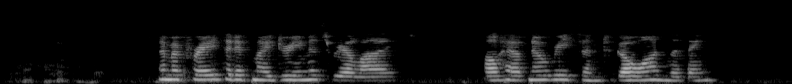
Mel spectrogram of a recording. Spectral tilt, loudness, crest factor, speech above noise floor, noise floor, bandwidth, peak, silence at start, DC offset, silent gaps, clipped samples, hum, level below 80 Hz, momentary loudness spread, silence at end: -8.5 dB/octave; -29 LUFS; 18 dB; 41 dB; -69 dBFS; 4.5 kHz; -12 dBFS; 0.25 s; under 0.1%; none; under 0.1%; none; -70 dBFS; 11 LU; 0.8 s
